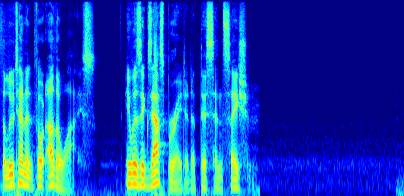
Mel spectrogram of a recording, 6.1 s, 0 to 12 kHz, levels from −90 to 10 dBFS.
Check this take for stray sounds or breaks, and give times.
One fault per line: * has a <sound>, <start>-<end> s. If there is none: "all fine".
all fine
